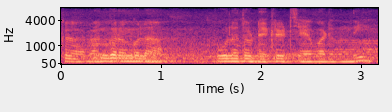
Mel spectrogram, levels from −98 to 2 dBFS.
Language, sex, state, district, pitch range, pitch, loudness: Telugu, male, Telangana, Mahabubabad, 140-155 Hz, 150 Hz, -15 LUFS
